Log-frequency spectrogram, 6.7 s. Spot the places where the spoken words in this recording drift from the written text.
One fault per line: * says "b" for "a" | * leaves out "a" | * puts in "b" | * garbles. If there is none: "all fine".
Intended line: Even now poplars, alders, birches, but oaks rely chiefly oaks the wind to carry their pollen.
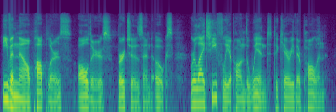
* says "and" for "but"
* says "upon" for "oaks"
